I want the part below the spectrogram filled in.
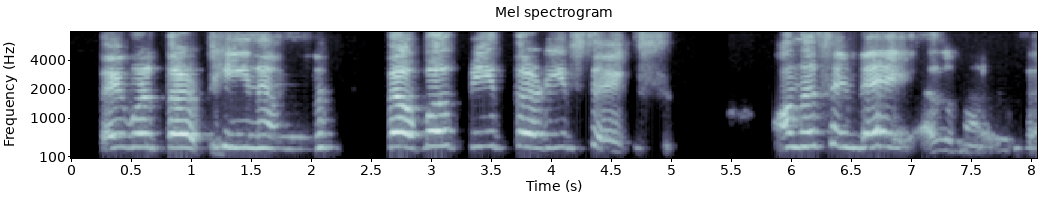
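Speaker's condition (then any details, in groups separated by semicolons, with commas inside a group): Cerebral palsy; from birth, 42 surgeries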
